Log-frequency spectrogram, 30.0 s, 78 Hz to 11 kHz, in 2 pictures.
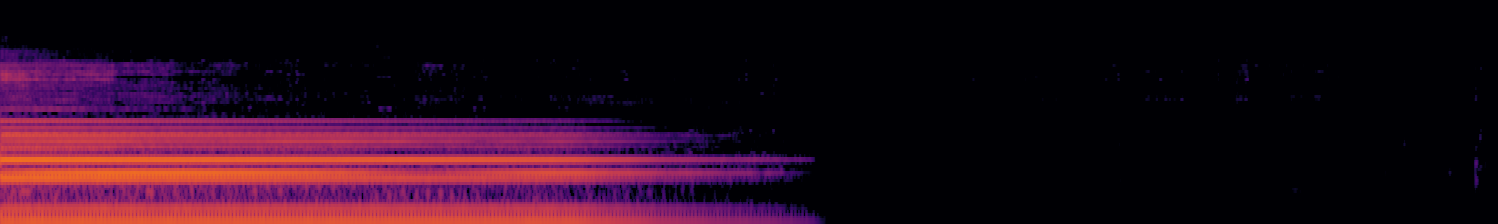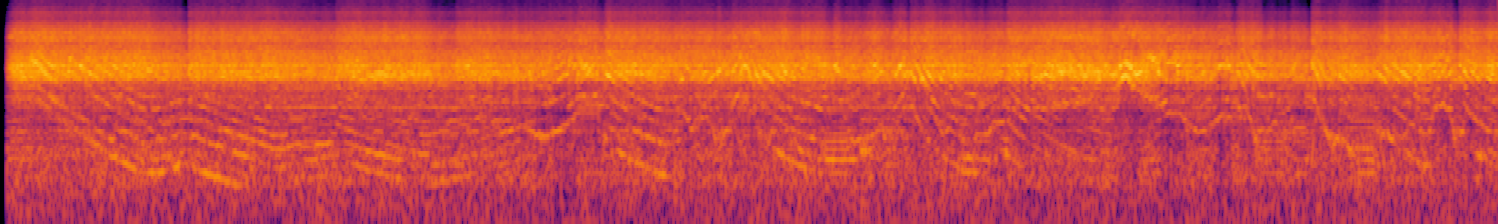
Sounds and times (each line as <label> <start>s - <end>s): slides on an distorted electric guitar 0.0s - 7.9s
slides on an distorted electric guitar 15.1s - 29.9s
